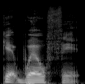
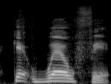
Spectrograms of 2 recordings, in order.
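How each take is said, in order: First: Said in the usual way. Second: Slow British "Get well fit" with "well" drawn out; a light mock British accent. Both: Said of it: "Off to Britain now, are we".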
